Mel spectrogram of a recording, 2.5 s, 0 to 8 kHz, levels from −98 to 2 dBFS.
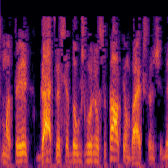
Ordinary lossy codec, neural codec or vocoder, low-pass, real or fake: MP3, 24 kbps; codec, 24 kHz, 3 kbps, HILCodec; 7.2 kHz; fake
